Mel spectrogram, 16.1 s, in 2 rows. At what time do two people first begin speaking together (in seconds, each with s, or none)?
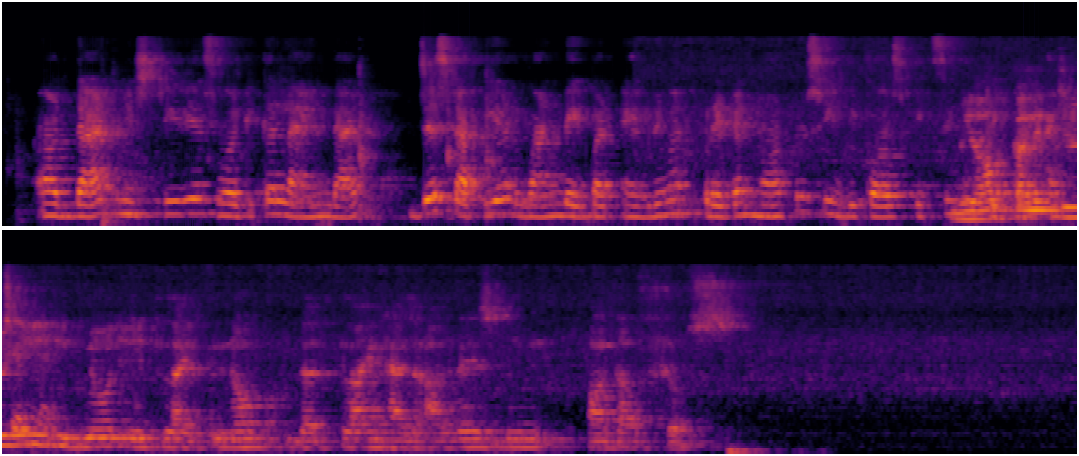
7.1 s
